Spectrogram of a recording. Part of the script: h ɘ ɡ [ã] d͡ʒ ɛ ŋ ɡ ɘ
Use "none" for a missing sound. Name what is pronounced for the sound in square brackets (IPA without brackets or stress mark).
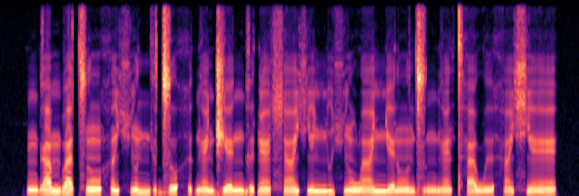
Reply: æ̃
